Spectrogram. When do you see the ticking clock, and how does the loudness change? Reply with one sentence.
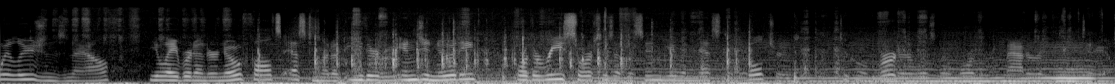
You can't hear the ticking clock here.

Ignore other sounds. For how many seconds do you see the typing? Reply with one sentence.
The typing can be heard for 5 seconds in total.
